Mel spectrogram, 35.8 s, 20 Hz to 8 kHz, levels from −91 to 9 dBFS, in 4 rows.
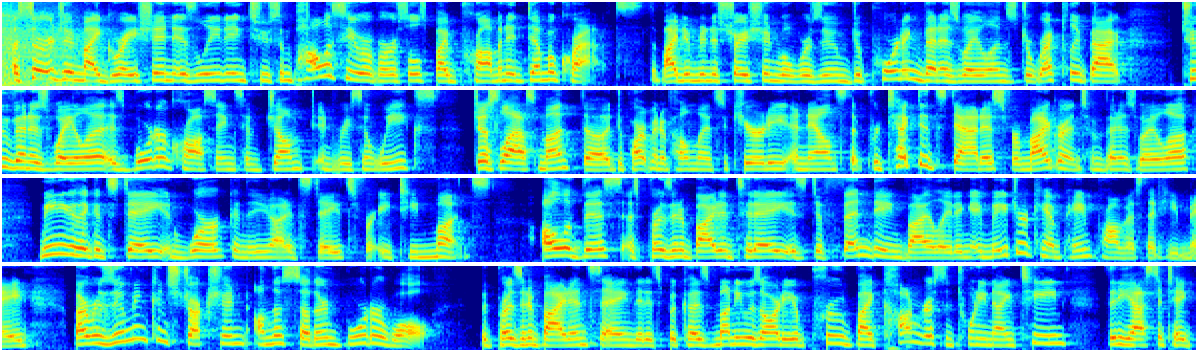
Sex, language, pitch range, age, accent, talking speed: female, English, 205-240 Hz, 30-49, American, 180 wpm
